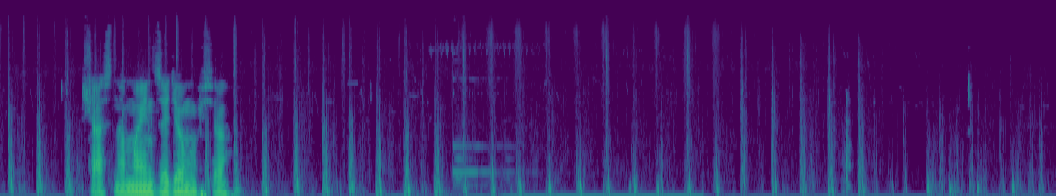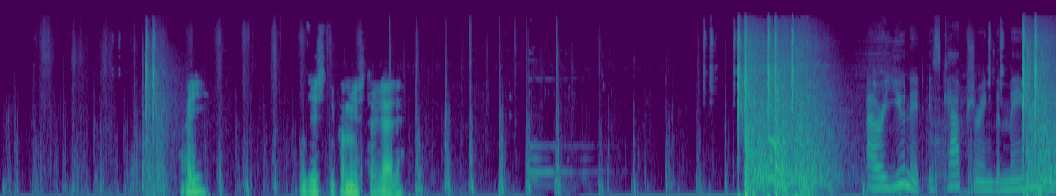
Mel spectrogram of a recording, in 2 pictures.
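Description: Quick footsteps run over hard ground.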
